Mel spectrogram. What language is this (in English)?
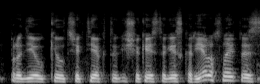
Lithuanian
